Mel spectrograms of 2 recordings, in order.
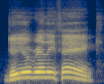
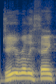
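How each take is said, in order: First: High, loud mock French accent; badly faked French accent, pitched up and emphatic. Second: Said in the usual way. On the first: Imitating Jean Chrétien's impassioned speech, bad French accent. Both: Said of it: "that's a bad French accent".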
